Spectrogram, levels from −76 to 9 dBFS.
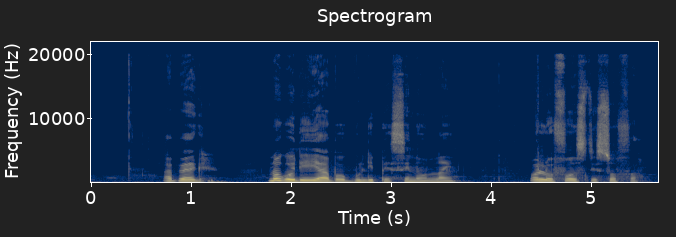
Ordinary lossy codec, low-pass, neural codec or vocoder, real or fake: none; none; none; real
